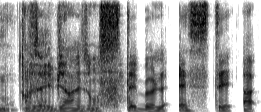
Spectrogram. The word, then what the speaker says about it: Staybl: des lettres plus facile à différencier l'application s'appelle steibel ça s'écrit sta y est elle est pour le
